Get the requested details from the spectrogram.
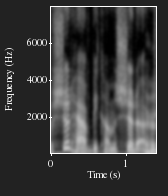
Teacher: The vowel in have reduces to uh and the v sound often disappears completely.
